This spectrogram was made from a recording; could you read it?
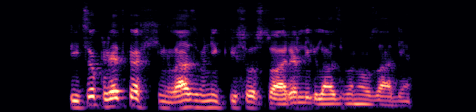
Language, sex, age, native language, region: Slovenian, male, 30-49, Slovenian, Southeast Slovenia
